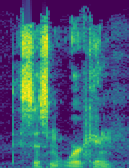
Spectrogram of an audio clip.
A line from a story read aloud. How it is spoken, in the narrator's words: he mused under his breath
